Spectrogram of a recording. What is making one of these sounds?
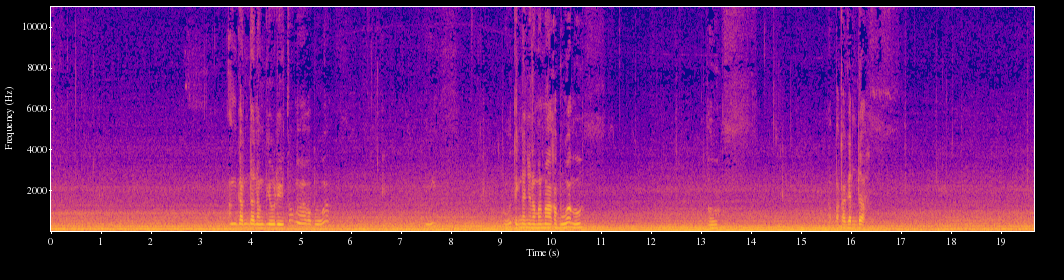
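A vehicle engine hums steadily inside a moving cab.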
